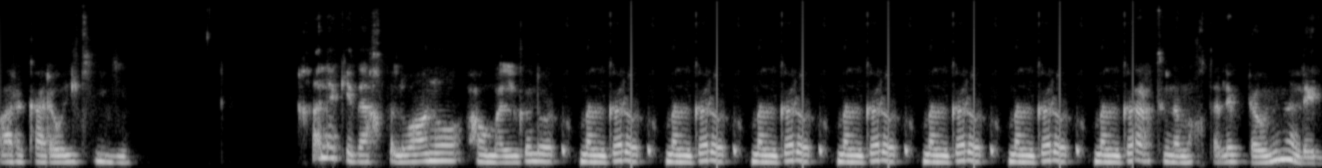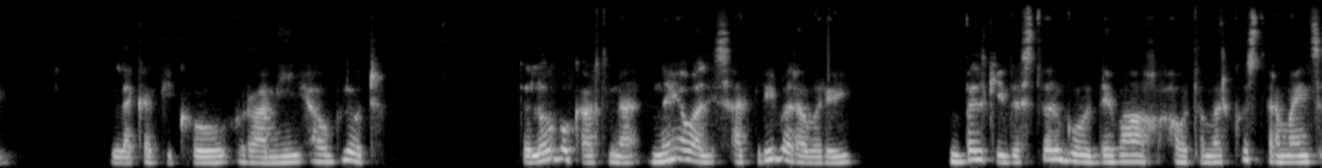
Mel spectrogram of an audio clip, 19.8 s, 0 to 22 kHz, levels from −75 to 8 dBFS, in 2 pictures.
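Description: Speech with a broken-record loop from 4.73 to 8.49 s: a 0.64 s fragment repeats six times, likely a stalled stream, showing as identical back-to-back blocks on a spectrogram.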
